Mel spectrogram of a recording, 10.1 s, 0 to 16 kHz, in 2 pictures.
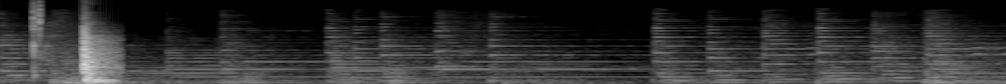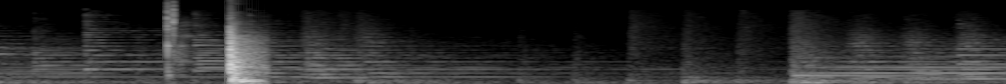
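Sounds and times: wooden piece clacks: 0.0 - 0.6, 5.9 - 6.4
plucked-string background music: 0.0 - 10.0.

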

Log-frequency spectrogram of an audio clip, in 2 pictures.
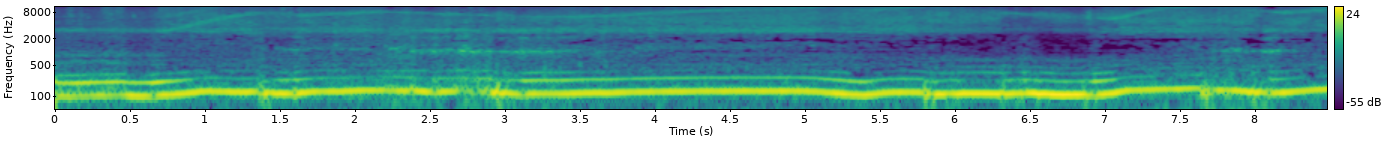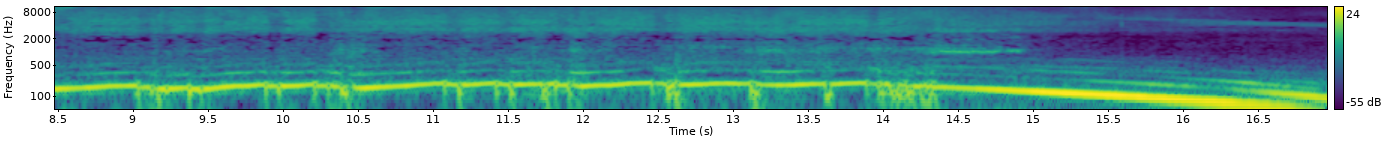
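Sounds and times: tires squealing: 0.0 - 15.6
engine revving high: 0.0 - 16.9.

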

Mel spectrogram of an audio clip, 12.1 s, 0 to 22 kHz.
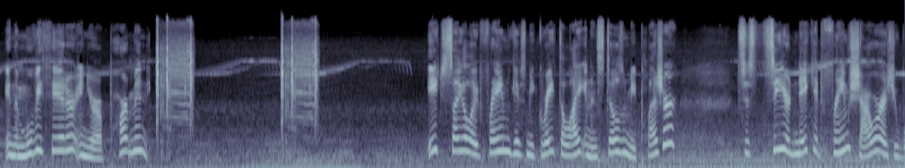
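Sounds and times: camera shutter click and whir: 2.1 - 2.7, 3.7 - 4.3
flash recharging whine: 2.1 - 5.5.

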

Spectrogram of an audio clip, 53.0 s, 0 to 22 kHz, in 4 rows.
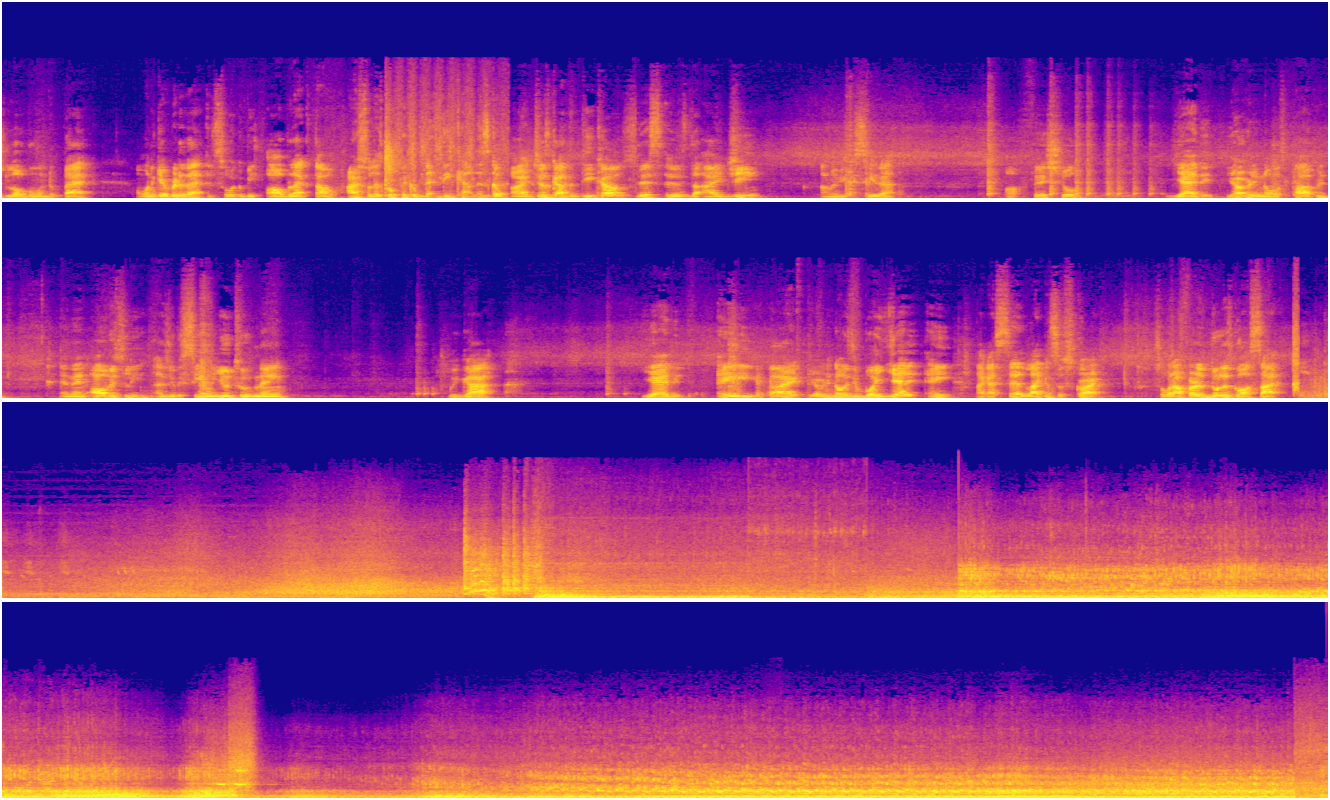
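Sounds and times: car engine idling and revving: 26.2 - 53.0
car engine starting: 26.3 - 53.0.

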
